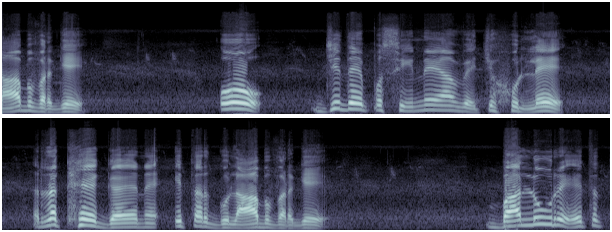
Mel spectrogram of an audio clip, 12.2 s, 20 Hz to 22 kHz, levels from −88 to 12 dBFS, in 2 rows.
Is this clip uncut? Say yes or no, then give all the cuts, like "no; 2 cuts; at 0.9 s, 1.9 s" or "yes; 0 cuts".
yes; 0 cuts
